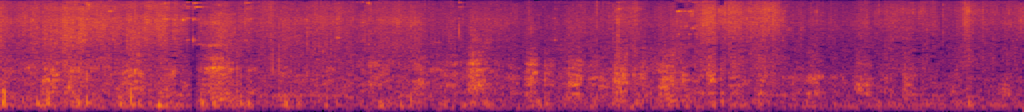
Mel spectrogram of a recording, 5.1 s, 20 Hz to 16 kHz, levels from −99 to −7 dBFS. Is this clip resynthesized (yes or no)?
no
